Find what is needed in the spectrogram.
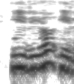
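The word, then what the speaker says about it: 일요일: আবার একটা ইল আছে তাহলে উচ্চারণটা হবে ইরিও ইল এই যে নিচে যেভাবে আমি লিখছি উচ্চারণটা এরকম হবে ঠিক আছে তাইলে উচ্চারণটা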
